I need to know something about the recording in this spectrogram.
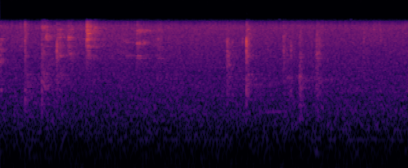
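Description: Scattered light clicks and taps in small clusters as a blue-and-gold macaw moves about on its metal cage top, over a quiet room background.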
